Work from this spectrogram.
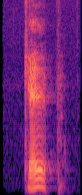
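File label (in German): "gelb", German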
